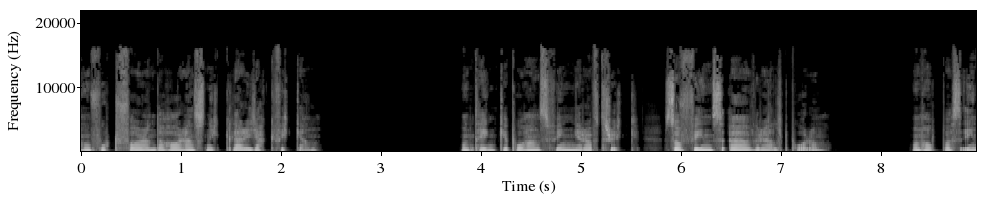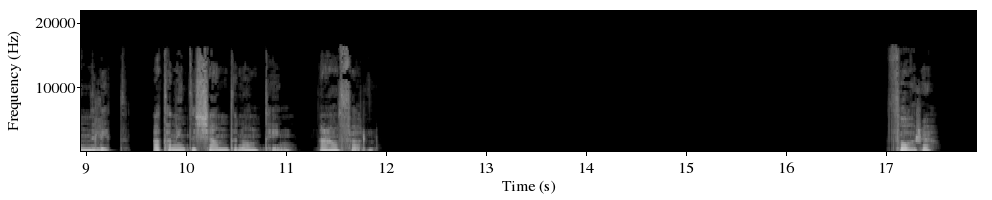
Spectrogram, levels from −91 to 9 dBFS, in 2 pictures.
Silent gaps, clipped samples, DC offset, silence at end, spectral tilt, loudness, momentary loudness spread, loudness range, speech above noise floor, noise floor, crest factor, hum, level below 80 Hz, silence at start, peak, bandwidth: none; under 0.1%; under 0.1%; 0.45 s; -5.5 dB/octave; -24 LUFS; 12 LU; 9 LU; over 66 dB; under -90 dBFS; 22 dB; none; -58 dBFS; 0 s; -4 dBFS; 16.5 kHz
